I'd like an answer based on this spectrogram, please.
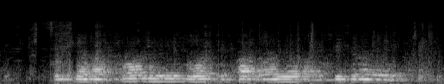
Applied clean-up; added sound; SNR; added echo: neural separator model SepFormer DNS4.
